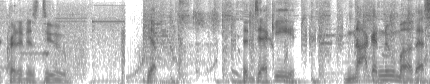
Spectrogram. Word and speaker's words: Naganuma: credit to where credit is due yep thei naganuma that's how you see it that's how you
